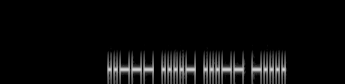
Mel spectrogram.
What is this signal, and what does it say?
Morse code, heard as a keyed tone, about 40 wpm, 700 Hz. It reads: 2436
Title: Numbers - 4-Digit 40wpm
